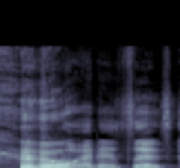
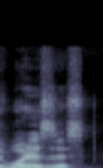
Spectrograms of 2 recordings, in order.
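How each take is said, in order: First: Slow, stretched put-on voice; mock disbelief. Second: Said in the usual way. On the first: Gamer repeats the question, slow mock bafflement. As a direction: draw it out like a baffled cartoon.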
